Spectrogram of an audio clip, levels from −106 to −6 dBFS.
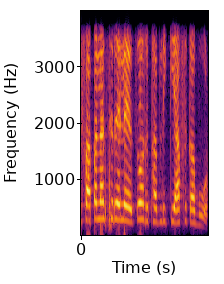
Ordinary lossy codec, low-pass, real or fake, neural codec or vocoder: none; 3.6 kHz; real; none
